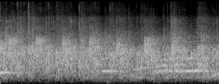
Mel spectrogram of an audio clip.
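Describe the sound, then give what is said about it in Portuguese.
An audience applauding for Jesus at a church service, a steady, dense wash of clapping from many hands that stays loud and even throughout, with no pauses or talking over it. “Vamos dar uma salva de palmas para Jesus.”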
